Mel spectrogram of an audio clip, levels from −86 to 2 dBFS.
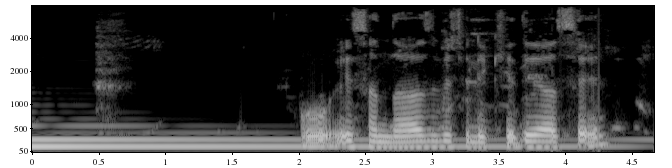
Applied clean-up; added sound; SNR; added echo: none; Bass guitar; 0 dB; none.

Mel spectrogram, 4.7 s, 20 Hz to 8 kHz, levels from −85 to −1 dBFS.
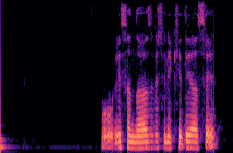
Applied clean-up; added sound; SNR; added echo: neural mask model DeepFilterNet 3.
